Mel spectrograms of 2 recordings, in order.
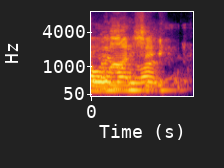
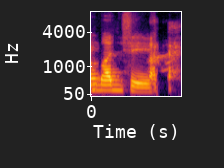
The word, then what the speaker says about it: Monchi: You found a way of mispronouncing Monchi. It's definitely Munchi.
